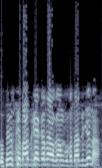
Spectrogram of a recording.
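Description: Speaking very fast in an extremely high pitch, a young adult man keeps a steady tone during a casual phone call. He wants to sell an old coin but sounds unsure and keeps asking questions, all captured as tinny, dry phone audio.

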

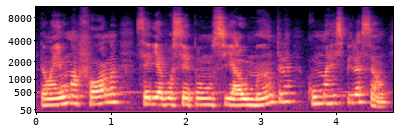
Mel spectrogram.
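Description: A man guides listeners through a spiritual lesson in a calm, explanatory way, often checking in with short tag questions. His voice sits a little high but sounds mellow and soft-edged. The room around him is noticeably echoey. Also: moderate pace. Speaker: spiritual teacher. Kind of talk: live-stream spiritual lesson.

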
